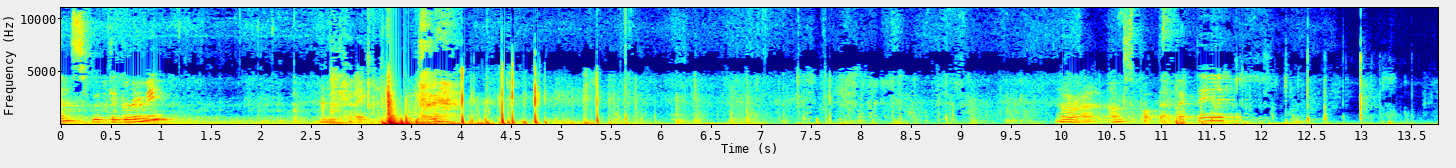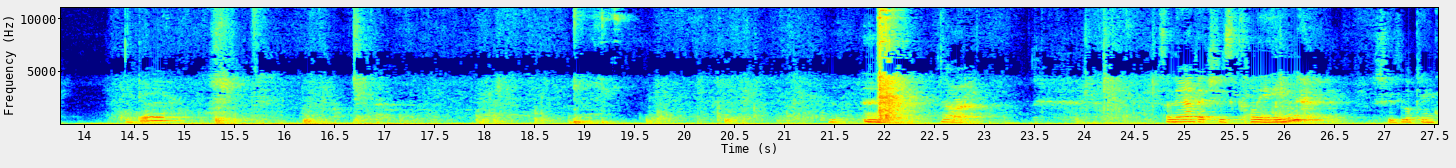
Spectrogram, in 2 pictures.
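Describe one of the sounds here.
A middle-aged woman talks close by, in short, calm bursts.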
